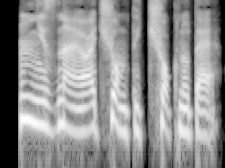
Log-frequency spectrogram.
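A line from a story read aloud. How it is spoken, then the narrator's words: Growl. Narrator (Russian): прорычала я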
